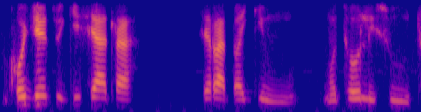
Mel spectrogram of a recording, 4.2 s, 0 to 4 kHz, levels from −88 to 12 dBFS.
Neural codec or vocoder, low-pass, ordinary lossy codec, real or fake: none; 3.6 kHz; none; real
